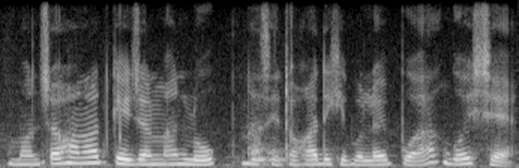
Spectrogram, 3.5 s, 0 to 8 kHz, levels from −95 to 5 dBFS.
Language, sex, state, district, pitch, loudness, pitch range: Assamese, female, Assam, Kamrup Metropolitan, 215 Hz, -16 LUFS, 210-240 Hz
